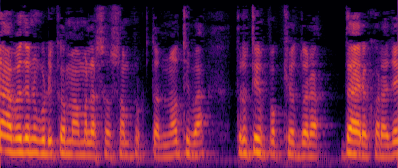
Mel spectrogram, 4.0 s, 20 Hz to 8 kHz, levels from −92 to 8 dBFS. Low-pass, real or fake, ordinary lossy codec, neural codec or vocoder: 7.2 kHz; real; AAC, 48 kbps; none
